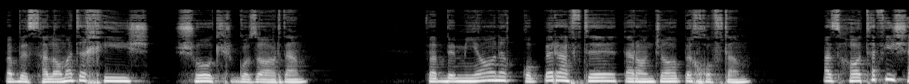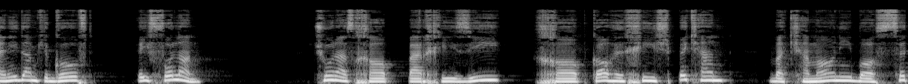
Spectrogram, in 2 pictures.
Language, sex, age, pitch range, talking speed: Persian, male, 30-49, 130-165 Hz, 110 wpm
